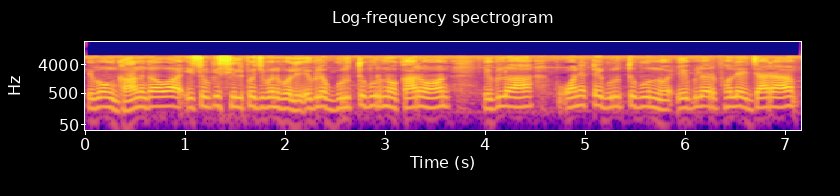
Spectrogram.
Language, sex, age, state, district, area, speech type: Bengali, male, 30-45, West Bengal, Jhargram, rural, spontaneous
